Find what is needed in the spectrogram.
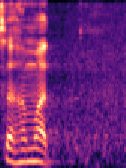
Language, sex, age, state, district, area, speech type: Marathi, male, 30-45, Maharashtra, Thane, urban, read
